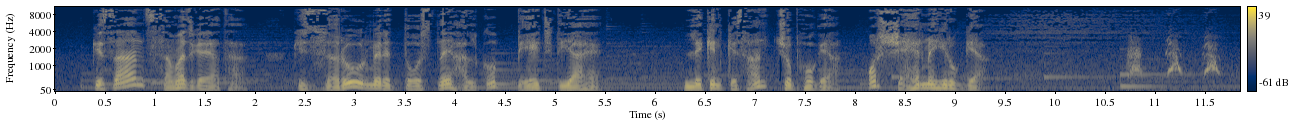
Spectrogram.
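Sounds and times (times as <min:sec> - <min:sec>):
speech: 0:00.3 - 0:05.6, 0:06.3 - 0:09.4, 0:10.6 - 0:11.0
small city dog yapping: 0:10.7 - 0:11.7.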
